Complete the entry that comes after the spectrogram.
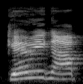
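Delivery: snooty British recorded announcement; condescending British elevator voice. Retold or imitated. Elevator announcing to cruise passengers, condescending British accent. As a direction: Downton Abbey British, talking down to passengers. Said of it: "It was a condescending ... voice ever".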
